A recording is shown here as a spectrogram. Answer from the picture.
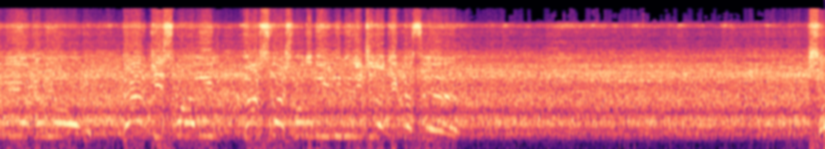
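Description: Football stadium crowd cheering a goal: a dense mass of voices with individual shouts standing out, easing slightly about halfway through.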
